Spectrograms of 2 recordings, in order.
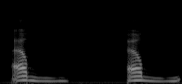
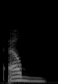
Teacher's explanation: When you say Ab, there's a quality of Dad that the letter, the air sort of compresses in this space here, and it's very specific to the letter Dad. So Ab, when we say Ab, you can hear like a compression of air inside on top of the tongue, between the tongue, the top of the tongue, and the roof of the mouth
